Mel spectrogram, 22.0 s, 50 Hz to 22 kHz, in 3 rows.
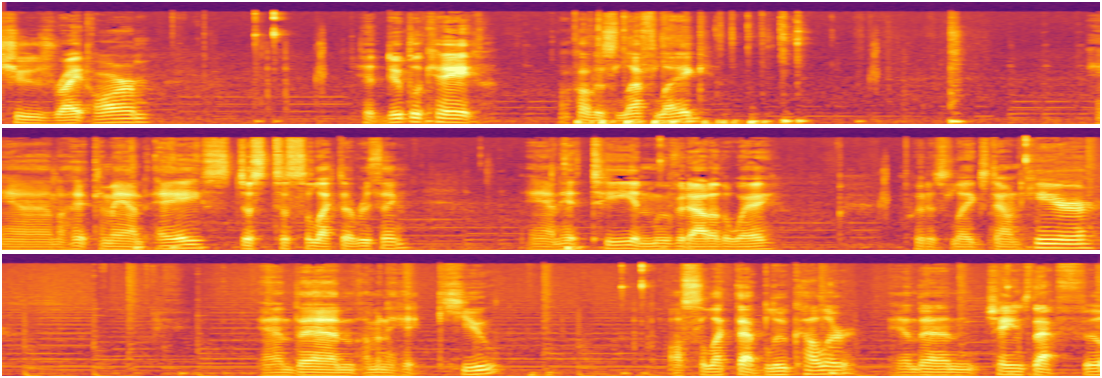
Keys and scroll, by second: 3.8-5.0 typing, 5.2 Return, 8.3 super+a, 11.0 t, 18.1 p.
